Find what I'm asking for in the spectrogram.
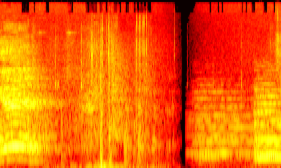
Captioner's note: laughing; piano music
